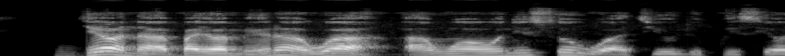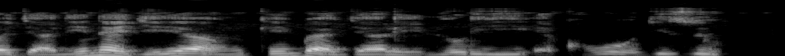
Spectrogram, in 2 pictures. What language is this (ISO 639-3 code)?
yor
